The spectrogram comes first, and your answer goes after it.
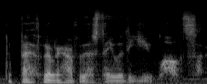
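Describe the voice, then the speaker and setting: A man playing a weary, betrayed adventurer in tabletop role-play, speaking in a halting, wry way. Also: sits low, fairly even intonation, gravelly, a little hiss or hum. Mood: weary, dismayed.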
